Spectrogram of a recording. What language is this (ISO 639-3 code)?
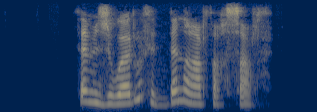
kab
